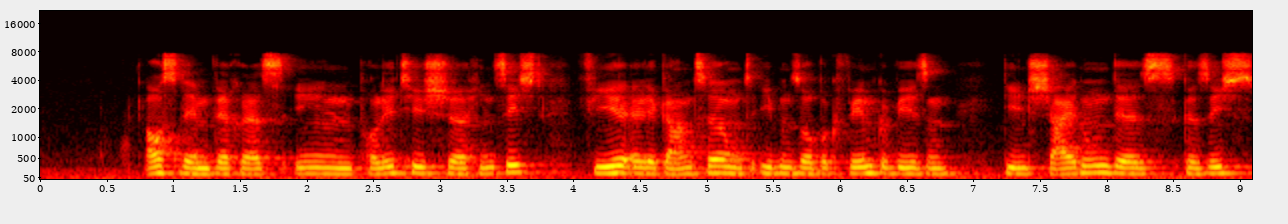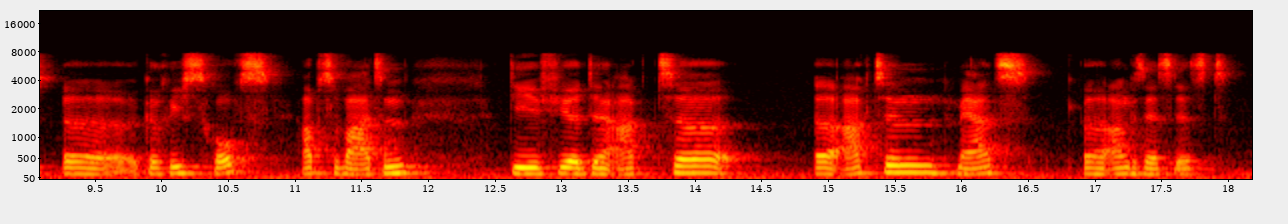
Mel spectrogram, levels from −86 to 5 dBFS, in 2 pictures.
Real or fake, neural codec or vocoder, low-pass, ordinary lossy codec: real; none; none; none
